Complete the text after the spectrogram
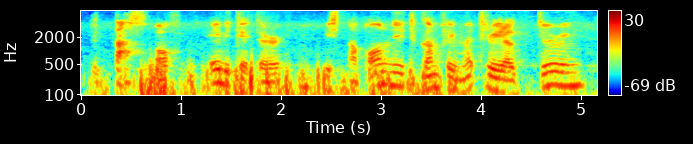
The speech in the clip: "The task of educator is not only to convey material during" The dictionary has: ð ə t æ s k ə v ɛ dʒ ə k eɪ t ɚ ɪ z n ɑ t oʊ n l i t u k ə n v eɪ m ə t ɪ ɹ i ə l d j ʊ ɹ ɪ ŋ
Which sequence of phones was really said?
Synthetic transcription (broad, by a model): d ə t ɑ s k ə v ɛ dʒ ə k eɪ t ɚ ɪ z n ɑ t oʊ n l i t u k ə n f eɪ m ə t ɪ ɹ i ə l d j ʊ ɹ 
